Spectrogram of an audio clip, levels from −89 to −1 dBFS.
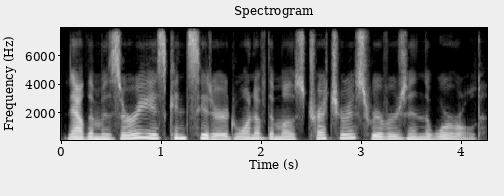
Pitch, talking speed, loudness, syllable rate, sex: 190 Hz, 195 wpm, -18 LUFS, 5.6 syllables/s, female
